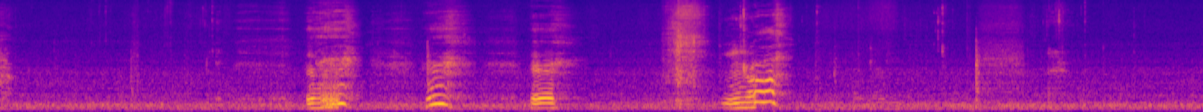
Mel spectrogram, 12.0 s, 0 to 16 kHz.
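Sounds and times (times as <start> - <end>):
man clearing his throat: 3.0 - 3.6, 4.2 - 5.8.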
